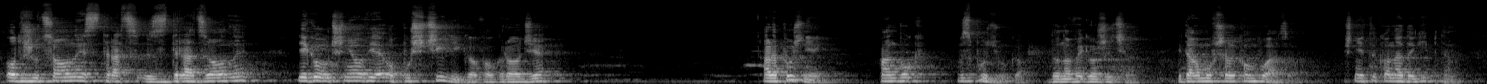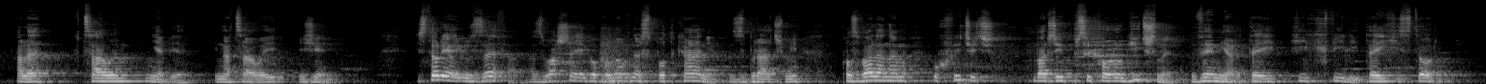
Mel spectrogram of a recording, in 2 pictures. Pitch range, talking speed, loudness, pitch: 125-160 Hz, 110 wpm, -25 LUFS, 145 Hz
